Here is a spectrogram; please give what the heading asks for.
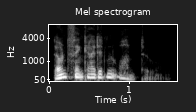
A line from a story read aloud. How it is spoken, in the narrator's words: she said wistfully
